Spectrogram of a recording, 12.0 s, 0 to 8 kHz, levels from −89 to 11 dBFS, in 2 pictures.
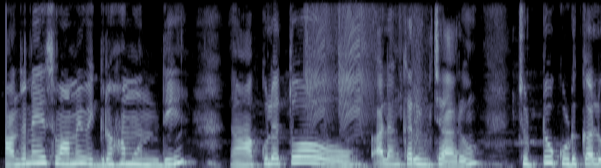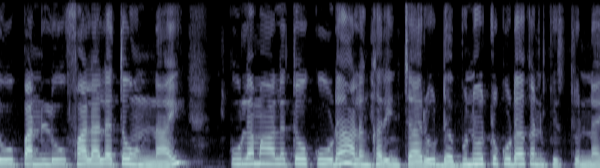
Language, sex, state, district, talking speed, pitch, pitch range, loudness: Telugu, female, Telangana, Nalgonda, 90 wpm, 235 Hz, 215-250 Hz, -16 LUFS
